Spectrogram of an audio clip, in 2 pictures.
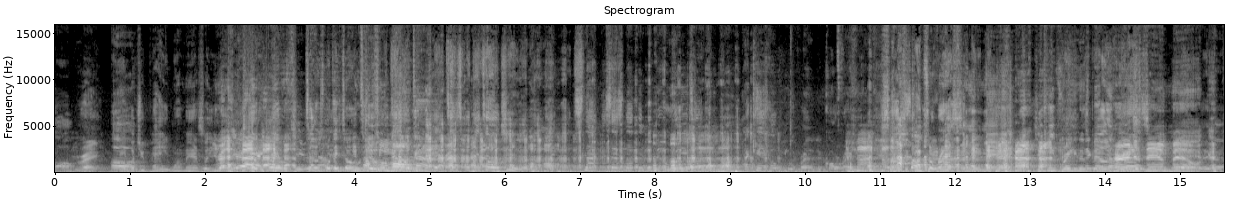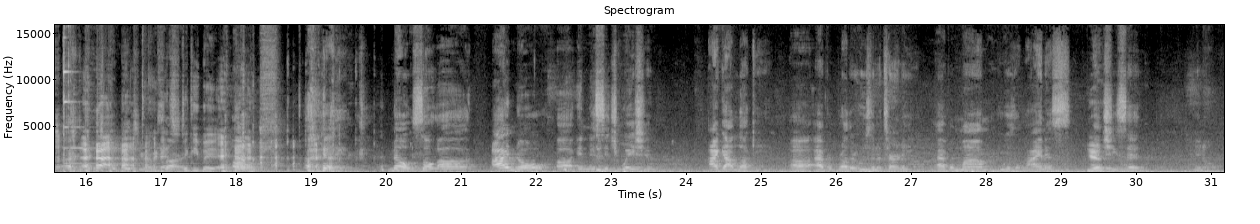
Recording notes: Live from Eastern Market Brewing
